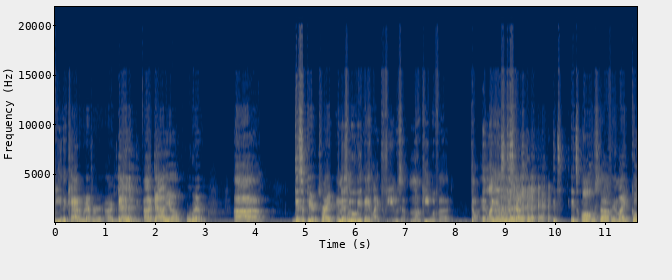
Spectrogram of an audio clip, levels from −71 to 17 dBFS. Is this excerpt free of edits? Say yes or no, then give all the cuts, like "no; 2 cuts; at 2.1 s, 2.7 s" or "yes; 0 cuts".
yes; 0 cuts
